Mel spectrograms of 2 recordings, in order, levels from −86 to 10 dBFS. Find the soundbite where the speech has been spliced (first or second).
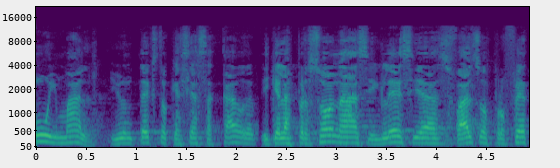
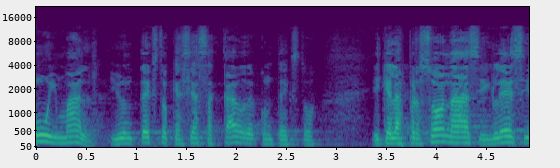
first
